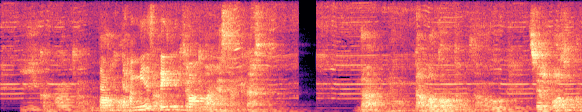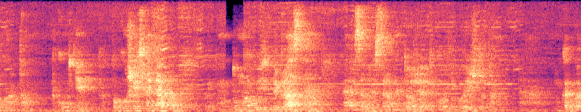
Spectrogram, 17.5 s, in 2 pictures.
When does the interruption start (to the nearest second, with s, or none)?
1 s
